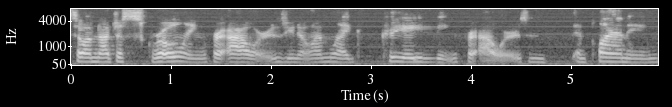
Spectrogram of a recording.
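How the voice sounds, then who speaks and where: A woman speaks with a Californian accent at a medium pitch, fairly slowly. Her intonation stays monotone and flat over a quiet background. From Los Angeles, raised in Glendale. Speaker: comic book artist. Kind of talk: casual chat.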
